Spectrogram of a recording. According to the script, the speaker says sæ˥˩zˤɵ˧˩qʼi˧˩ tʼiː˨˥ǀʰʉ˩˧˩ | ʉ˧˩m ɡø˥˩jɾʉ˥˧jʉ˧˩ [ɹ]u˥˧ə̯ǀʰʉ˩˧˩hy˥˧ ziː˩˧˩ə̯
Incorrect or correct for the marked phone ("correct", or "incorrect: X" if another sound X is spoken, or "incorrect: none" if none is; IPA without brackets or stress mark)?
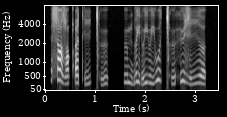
incorrect: j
